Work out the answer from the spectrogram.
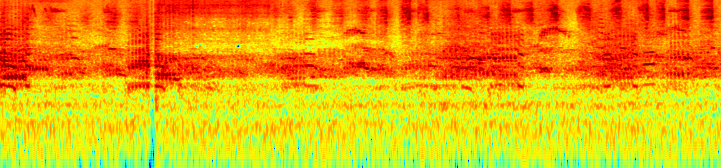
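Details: Thousands of migrating sandhill cranes gathered at Hiwassee Wildlife Refuge, Birchwood, Tennessee; continuous overlapping rattles and bugles form an even crowd chorus, broken by a brief click early on.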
